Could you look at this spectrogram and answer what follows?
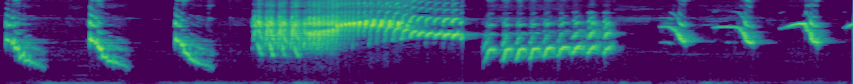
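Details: Asian pied starling, young birds, song used as a lure for other starlings: three descending whistled swoops, a long harsh churring burst, a run of rapid chirps and several short sharp whistles, over light low thumping.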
